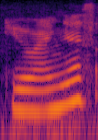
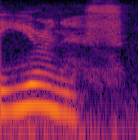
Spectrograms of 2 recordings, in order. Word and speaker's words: Uranus: next is Uranus which it's not actually pronounced Uranus I really hate that name it's actually pronounced as a Uranus so it is a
